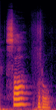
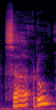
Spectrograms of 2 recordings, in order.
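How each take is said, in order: First: Saru with "sa" high, then falling; start high. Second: Saru rising at the end; second syllable pitch change. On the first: Teacher changing first-syllable pitch, saru started high. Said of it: "We can start high". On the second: Teacher varying the repetition, saru with a rising second syllable. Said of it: "change the pitch of the second syllable". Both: Shown as a demonstration.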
